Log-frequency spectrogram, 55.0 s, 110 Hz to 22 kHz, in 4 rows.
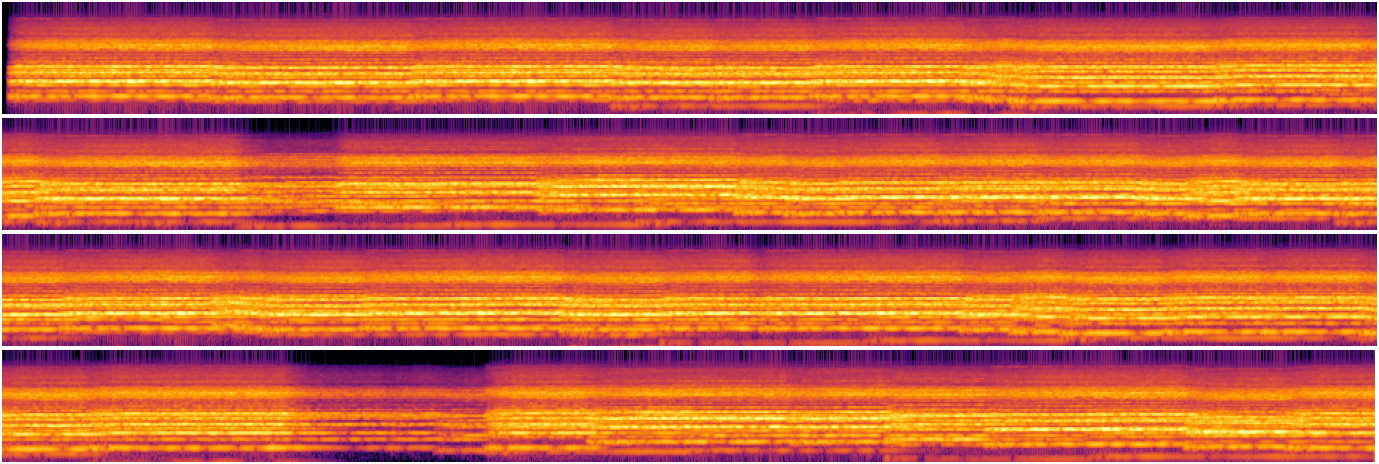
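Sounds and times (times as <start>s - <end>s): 
tenor singing sacred music: 0.0s - 54.9s.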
